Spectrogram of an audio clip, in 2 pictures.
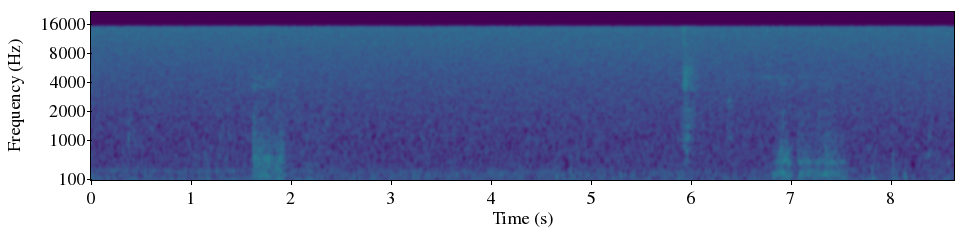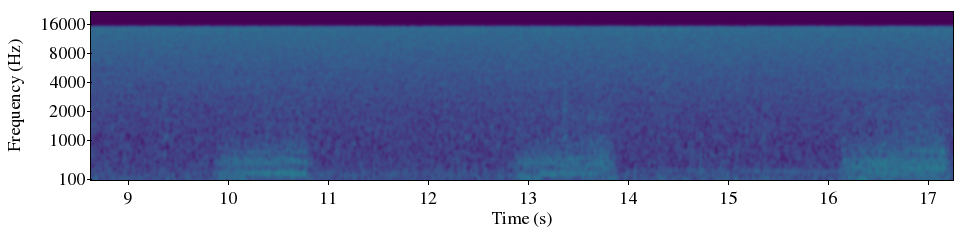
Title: pug sleeping and snoring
